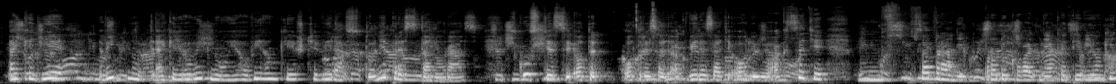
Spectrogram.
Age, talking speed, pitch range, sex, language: 30-49, 145 wpm, 205-255 Hz, female, Slovak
